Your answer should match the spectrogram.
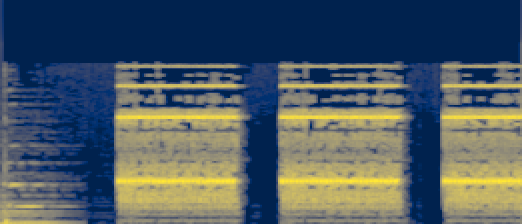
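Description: A telephone rings in three long, loud bursts with short pauses between, a steady warbling electronic trill, following a brief fading low tone at the start.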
